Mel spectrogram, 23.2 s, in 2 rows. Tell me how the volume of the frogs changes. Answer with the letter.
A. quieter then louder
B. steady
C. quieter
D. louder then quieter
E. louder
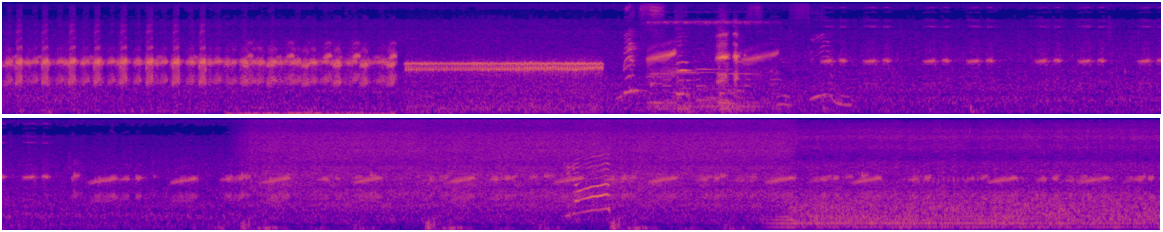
C.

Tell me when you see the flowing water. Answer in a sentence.
You can hear the flowing water from 0.0 to 23.1 s.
